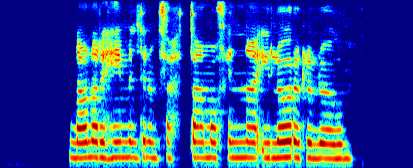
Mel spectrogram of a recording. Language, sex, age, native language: Icelandic, female, 20-29, Icelandic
